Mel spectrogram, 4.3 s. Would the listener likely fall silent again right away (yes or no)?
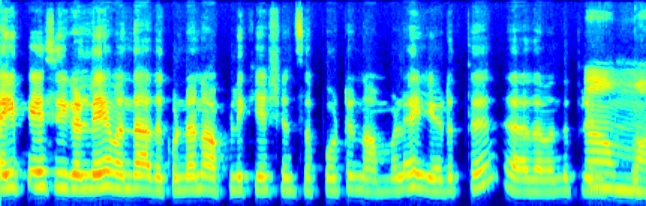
no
